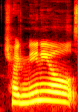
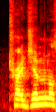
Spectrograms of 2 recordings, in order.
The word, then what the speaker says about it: trigeminal: And two is a, I'm going to say this wrong, trigeminal stimulant, which I already knew. – Trigeminal stimulant.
